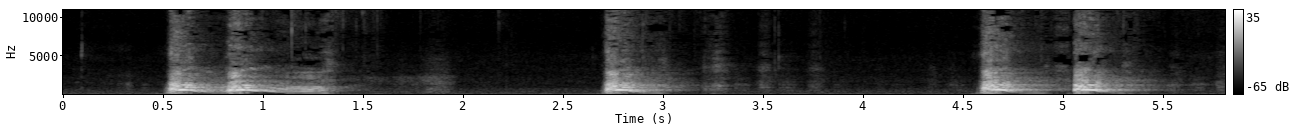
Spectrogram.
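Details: Bumba, a dog, barks in three separate bursts: a double bark, a single bark, then another double bark. The barks are sharp and mid-pitched, with near silence between them.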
